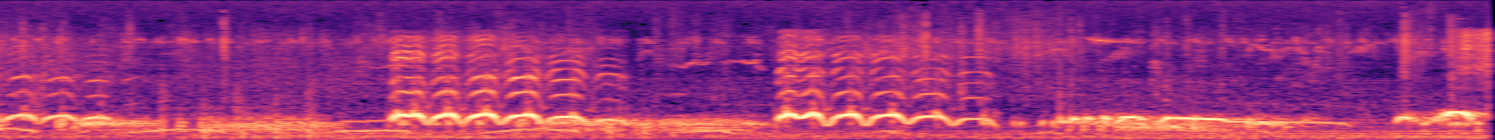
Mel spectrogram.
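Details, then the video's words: Male pigeons cooing during mating: several birds give repeated rounded, throaty coos in bursts of rapid pulses around two and four seconds, then a longer drawn-out coo, with softer overlapping coos beneath. "Pigeon sounds when mating اصوات ذكور الحمام عند التزاوج"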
